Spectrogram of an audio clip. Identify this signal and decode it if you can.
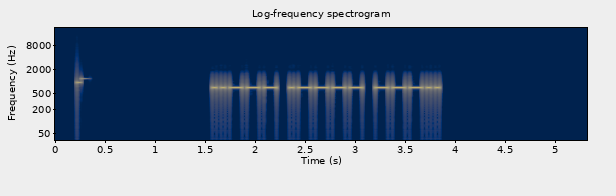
Morse code, heard as a keyed tone, about 28 wpm, 700 Hz. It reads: 218
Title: Numbers - 3-Digit 28wpm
